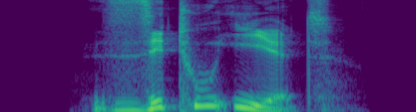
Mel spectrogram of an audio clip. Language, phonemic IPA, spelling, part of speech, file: German, /zituˈiːɐ̯t/, situiert, verb / adjective, De-situiert.ogg
- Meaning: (verb) past participle of situieren; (adjective) 1. situated 2. wealthy, prosperous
